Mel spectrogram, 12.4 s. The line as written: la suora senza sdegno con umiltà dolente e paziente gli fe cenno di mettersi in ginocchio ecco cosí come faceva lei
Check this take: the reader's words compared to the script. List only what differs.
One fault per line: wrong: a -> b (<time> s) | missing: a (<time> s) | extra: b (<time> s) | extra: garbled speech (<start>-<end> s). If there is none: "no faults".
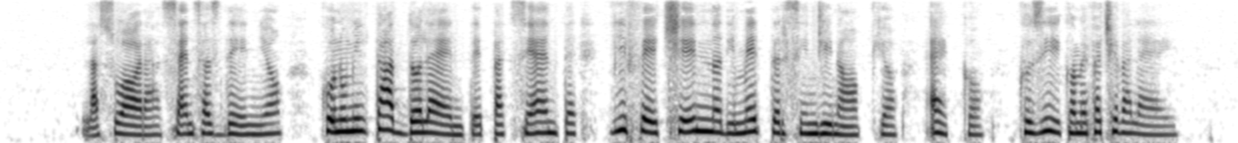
no faults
